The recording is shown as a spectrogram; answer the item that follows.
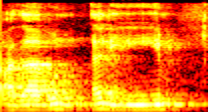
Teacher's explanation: تنوین کے بعد حمزہ آنے کی وجہ سے اظہار ہوگا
